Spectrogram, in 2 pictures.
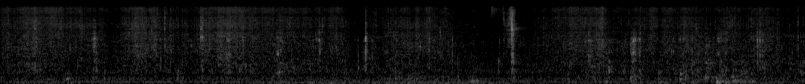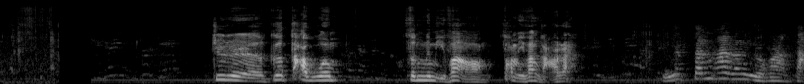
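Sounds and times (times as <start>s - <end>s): meat tearing: 0.0s - 8.7s
chewing with wet clicks: 1.7s - 8.7s.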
